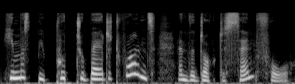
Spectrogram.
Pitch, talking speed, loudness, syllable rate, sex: 240 Hz, 265 wpm, -18 LUFS, 5.4 syllables/s, female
